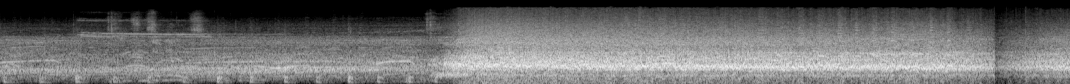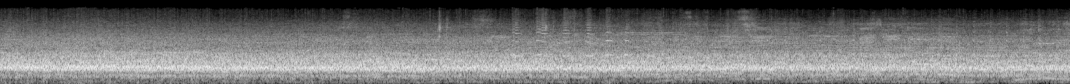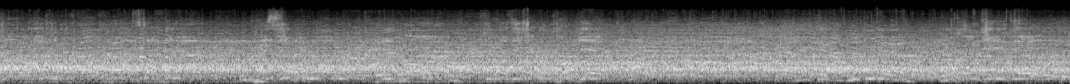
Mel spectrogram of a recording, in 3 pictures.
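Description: Crowd of spectators at a football match: a few voices at first, then about four seconds in a dense, loud din of many people shouting at once. It breaks off for an instant near ten seconds and comes straight back just as loud.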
